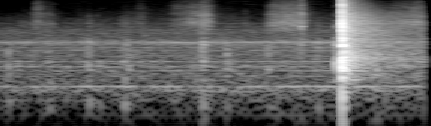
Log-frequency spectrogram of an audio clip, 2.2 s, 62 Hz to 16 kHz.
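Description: Faint handling ticks, then one sharp plastic click near the end: the HP EliteBook 840 G7's bottom cover being pressed and its clips snapping into place.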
